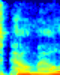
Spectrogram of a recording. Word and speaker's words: Pall Mall: The English also pronounce Pall Mall as if it were spelt Palmal. Americans commonly give it 2 broad A's.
